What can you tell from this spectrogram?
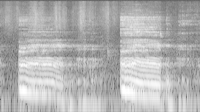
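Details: Two drawn-out orangutan grunts, each low and throaty with a gently sliding pitch, about a second and a half apart.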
